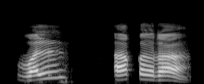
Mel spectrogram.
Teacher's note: اق، ول اق، را زبر را، ول اق را۔ را کے اوپر زبر ہے اس لیے را کو ہم پر پڑھیں گے، موٹا پڑھیں گے۔ ول اقرا، با یا زر بی، ول اقرا بی، نون زبر نا، ول اقرا بینا۔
